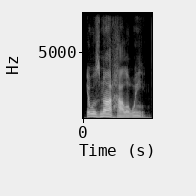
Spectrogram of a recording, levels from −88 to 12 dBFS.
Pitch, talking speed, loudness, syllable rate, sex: 115 Hz, 210 wpm, -17 LUFS, 5.9 syllables/s, male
